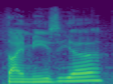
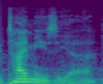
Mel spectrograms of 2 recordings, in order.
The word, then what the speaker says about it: Thymesia: pronounced thimesia or tymesia i mean i'm pronouncing it like time like the herb like if you put time in a meal like if you're if you're cooking something that's how it's spelled t-h-y-m-e tamezia i believe that's how it's pronounced i didn't think sakira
